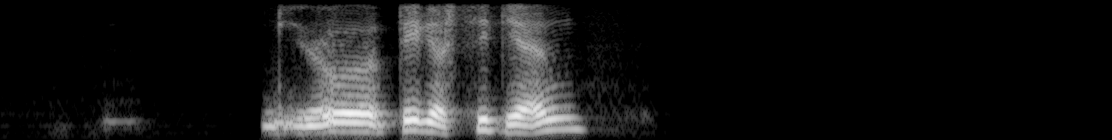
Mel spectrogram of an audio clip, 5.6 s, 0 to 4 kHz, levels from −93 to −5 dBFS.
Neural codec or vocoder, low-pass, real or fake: codec, 16 kHz, 0.5 kbps, FunCodec, trained on Chinese and English, 25 frames a second; 3.6 kHz; fake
